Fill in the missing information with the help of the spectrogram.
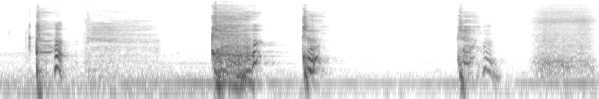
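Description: Repeated loud, harsh coughs with throat clearing and noisy breaths between them; a barking coughing fit.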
